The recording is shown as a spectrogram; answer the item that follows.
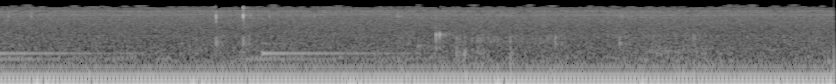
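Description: A steady low electrical hum, with a few faint clicks and two brief faint held tones early on.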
